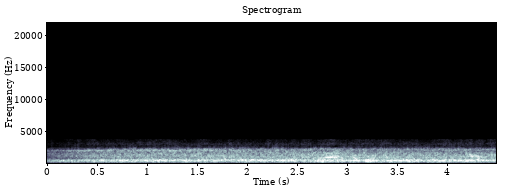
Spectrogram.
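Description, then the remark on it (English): A steady, continuous engine drone with a broad, hissy rumble from a car driven on a commute to work, heard from inside the car, unchanging for the whole stretch with no voices. “I just hopped in the car on a little commute to work and heard the net going on, so I just wanted to pop in and say hi.”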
